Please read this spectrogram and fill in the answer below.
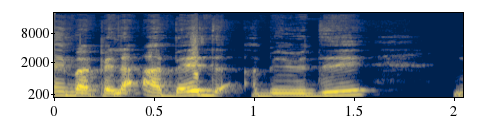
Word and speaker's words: Abed: Je leur ai dit, bah, c'est Abed. Normalement, ça s'écrit A-B-E-D.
